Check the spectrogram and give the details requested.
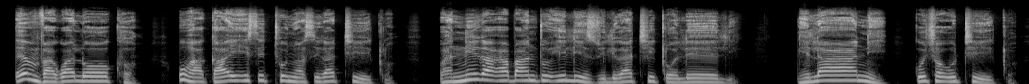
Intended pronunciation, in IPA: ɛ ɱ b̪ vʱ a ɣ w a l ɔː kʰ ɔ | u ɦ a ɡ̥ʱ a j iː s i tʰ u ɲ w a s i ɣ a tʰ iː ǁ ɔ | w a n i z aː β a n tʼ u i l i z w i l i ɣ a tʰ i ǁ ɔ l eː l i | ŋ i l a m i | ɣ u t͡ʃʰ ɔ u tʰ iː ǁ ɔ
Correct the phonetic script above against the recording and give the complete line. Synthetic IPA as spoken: ɛ ɱ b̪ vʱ a ɣ w a l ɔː kʰ ɔ | u ɦ a ɡ̥ʱ a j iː s i tʰ u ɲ w a s i ɣ a tʰ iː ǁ ɔ | w a n i ɣ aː β a n tʼ u i l i z w i l i ɣ a tʰ i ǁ ɔ l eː l i | ŋ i l a n i | ɣ u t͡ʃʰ ɔ u tʰ iː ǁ ɔ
